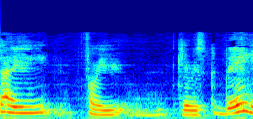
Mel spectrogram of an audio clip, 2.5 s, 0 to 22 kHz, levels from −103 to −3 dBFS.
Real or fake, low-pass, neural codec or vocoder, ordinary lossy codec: fake; 7.2 kHz; codec, 24 kHz, 1 kbps, SNAC; MP3, 32 kbps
